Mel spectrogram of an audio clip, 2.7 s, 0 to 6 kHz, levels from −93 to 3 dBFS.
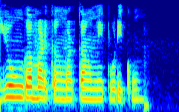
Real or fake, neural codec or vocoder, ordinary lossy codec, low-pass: real; none; AAC, 24 kbps; 5.4 kHz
